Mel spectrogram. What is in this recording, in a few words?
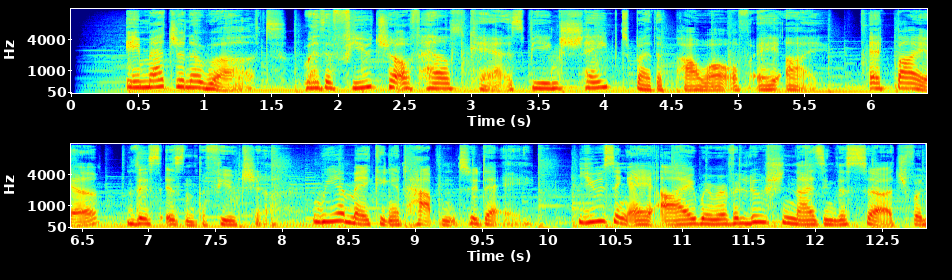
Narration English, voiceover; CORP BAYER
